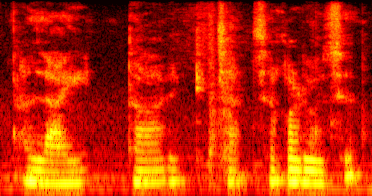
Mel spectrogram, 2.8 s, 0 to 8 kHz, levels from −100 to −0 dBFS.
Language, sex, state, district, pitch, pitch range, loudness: Bengali, male, West Bengal, Purulia, 145 Hz, 135-150 Hz, -27 LUFS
